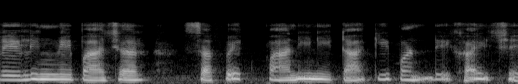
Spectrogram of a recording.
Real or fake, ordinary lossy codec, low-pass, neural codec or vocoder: fake; none; 7.2 kHz; codec, 44.1 kHz, 7.8 kbps, DAC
